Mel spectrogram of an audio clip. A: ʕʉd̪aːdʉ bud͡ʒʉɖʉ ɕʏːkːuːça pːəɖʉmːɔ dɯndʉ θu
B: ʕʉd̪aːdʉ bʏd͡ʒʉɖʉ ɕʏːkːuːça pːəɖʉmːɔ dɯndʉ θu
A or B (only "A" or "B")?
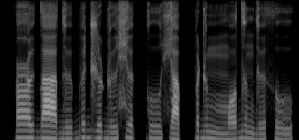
B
